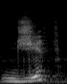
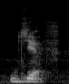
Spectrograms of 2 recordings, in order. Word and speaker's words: GIF: have a seven second gif or excuse me i pronounced that wrong gif and it's going to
